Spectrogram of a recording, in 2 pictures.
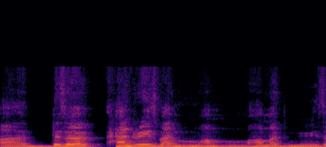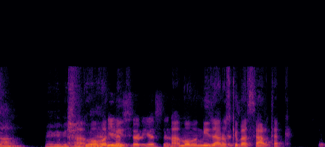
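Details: Adult man, stammering self-help session co-leader, who says he stammers and is wired that way; repetitions of short phrases and words with "uh" fillers heard; stammering (stuttering).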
